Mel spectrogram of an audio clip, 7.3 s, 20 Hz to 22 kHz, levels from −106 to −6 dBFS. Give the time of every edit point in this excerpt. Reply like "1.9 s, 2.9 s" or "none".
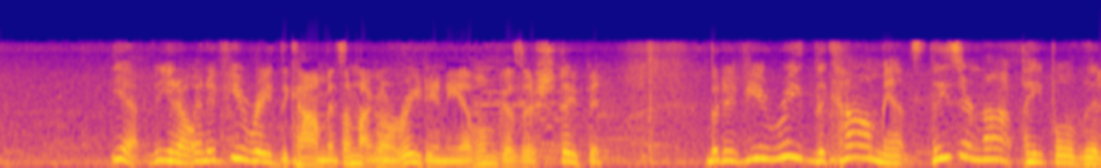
none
